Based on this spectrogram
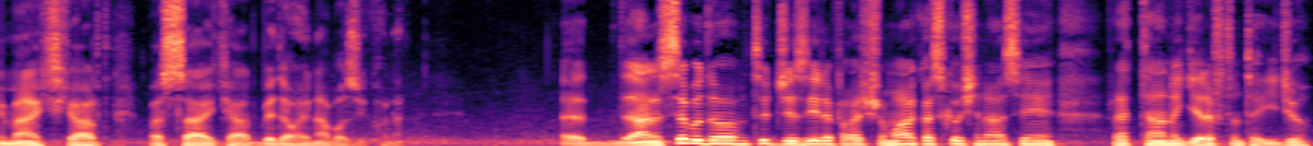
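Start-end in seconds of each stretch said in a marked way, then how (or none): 4.1-8.7 put-on high, hesitant boy's voice bluffing; a scared kid trying to sound tough; nervous boy. Chaghak improvising.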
